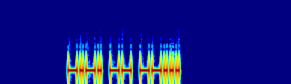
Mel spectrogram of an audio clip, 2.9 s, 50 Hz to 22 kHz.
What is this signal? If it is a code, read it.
Morse code, heard as a keyed tone, about 40 wpm, 700 Hz. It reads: CM7
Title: Callsign Prefixes for Top 100 DXCC - 40wpm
